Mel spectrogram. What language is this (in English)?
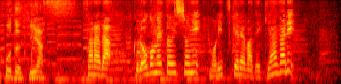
Japanese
